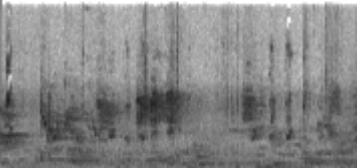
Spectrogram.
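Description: Several caged canaries at a bird club's exchange fair chirp in quick, overlapping tweets, close and fairly clear, while people talk nearby in the busy hall.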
